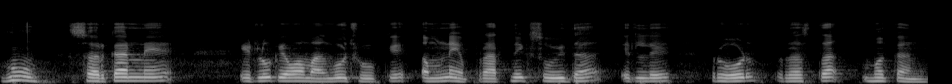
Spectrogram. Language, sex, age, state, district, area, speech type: Gujarati, male, 18-30, Gujarat, Anand, rural, spontaneous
